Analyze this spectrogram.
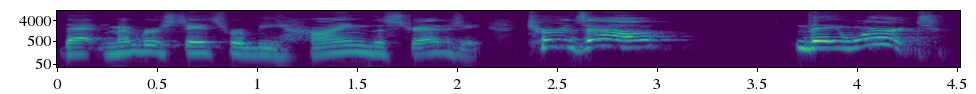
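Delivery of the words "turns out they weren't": mock punchline. Real, not acted.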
